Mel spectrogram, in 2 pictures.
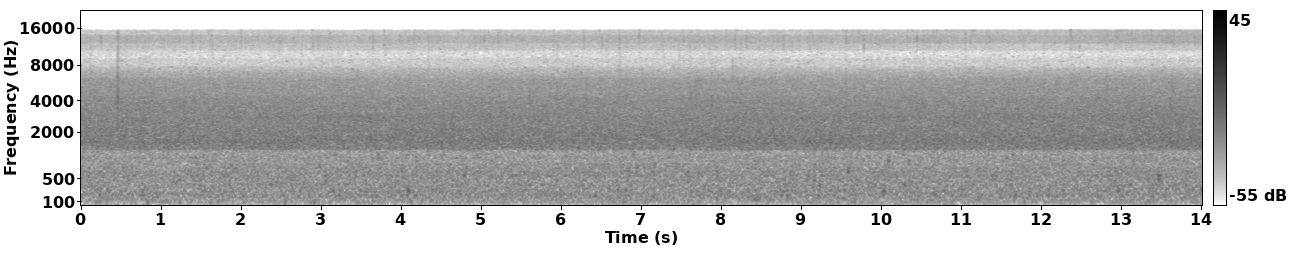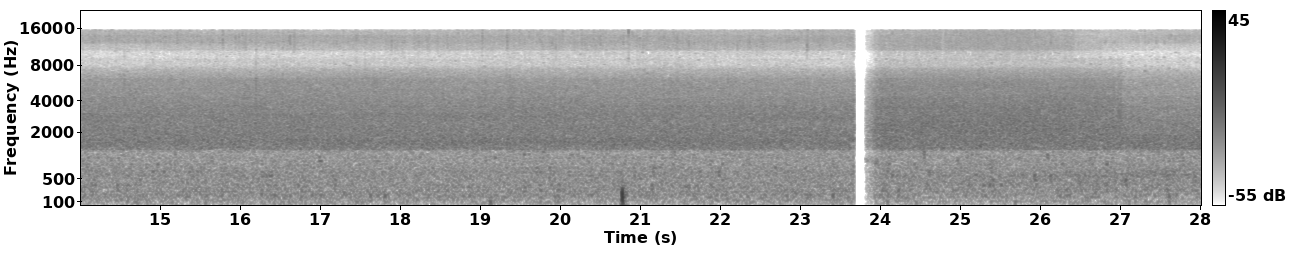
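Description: Heavy rain falling steadily on palm trees, foliage and ground, a constant hiss. A single sharp tap about three quarters of the way through stands out, and a little later the sound drops out for an instant.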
